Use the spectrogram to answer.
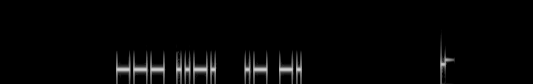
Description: Morse code, heard as a keyed tone, about 28 wpm, 700 Hz. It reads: OF AN
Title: Sets of 2 Words 28wpm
